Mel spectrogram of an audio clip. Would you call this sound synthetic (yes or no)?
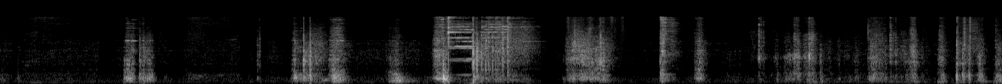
no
